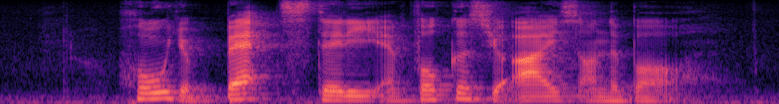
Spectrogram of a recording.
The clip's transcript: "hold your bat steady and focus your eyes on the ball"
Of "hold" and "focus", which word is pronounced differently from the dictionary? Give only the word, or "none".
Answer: none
